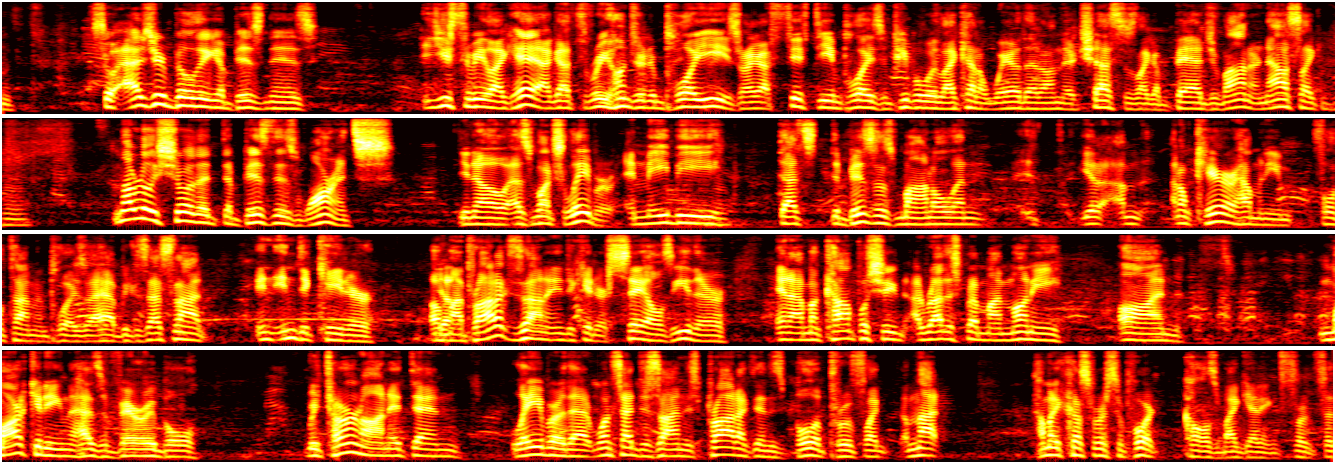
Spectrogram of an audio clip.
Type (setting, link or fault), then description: setting, busy venue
